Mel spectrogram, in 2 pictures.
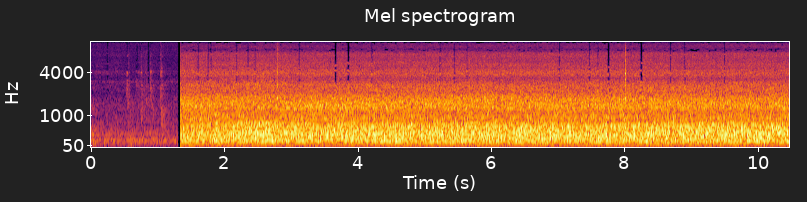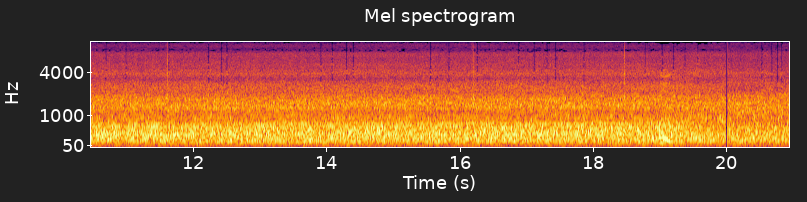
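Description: Goodman 80% gas furnace running with its X13 blower motor energized: a steady rush of moving air over a low motor hum, which comes in suddenly about a second in and holds even. The blower is drawing a little over two amps on its tap-two speed.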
